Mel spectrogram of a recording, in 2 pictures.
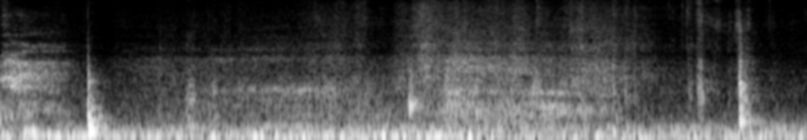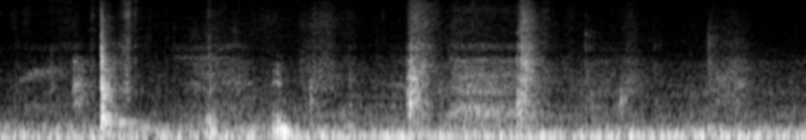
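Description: Hard objects being handled: a string of light knocks and clicks, about one a second, with some brief rustling, over a steady low hum.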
